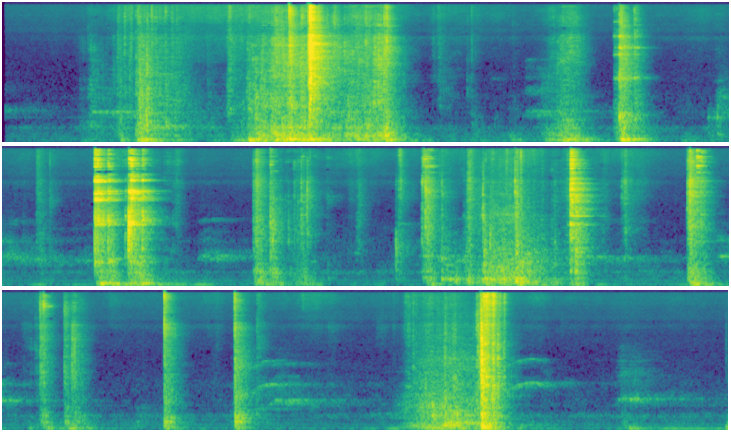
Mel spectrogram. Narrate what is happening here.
I opened the dishwasher and loaded dishes into it. After closing it, I shut the cutlery drawer and turned off the light.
